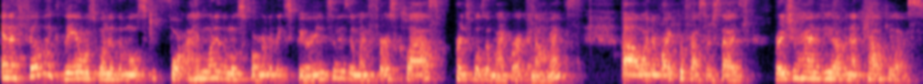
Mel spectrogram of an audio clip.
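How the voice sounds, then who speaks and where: With a Trinidadian accent, a woman with a fairly low pitch and ordinary pitch variation talks at a very fast pace and very even loudness, with audible room echo. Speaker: economist. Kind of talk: panel discussion.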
